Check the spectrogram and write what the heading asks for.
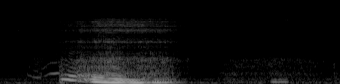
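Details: Live-streamed sleep recording of a sleeper who is sick: one loud, low rattling snore on the in-breath, then a quiet snort; snoring.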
